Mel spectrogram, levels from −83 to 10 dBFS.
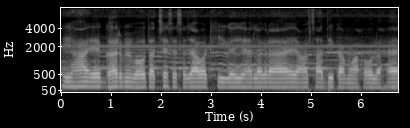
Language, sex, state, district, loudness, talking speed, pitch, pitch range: Hindi, male, Bihar, Araria, -24 LUFS, 170 wpm, 125 Hz, 120-125 Hz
